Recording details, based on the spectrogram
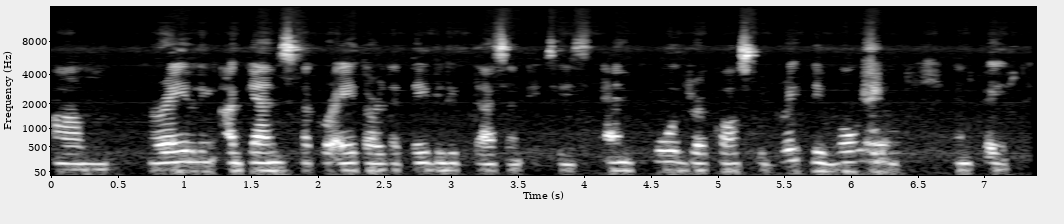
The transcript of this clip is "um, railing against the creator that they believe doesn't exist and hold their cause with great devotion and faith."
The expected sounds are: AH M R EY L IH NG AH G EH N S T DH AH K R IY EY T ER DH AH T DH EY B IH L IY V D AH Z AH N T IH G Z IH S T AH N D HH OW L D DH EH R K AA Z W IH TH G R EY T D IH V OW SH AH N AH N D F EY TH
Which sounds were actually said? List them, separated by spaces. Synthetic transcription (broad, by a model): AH M R EY L IH NG AH G EH N S T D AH K R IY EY T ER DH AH T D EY B IH L IY V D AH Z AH N T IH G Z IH S T AH N D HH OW D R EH K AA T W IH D G R EY T D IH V OW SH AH N AH N D F EY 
